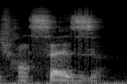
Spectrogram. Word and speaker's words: française: By adding this extra E at the end, I need to finish with the Z sound, okay? So please listen carefully. Je suis français, masculin. Je suis française, féminin.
